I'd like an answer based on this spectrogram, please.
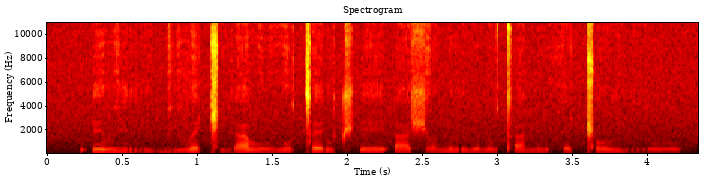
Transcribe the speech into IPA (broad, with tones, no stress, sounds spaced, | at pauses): ʔ e˥ v i˥ r i˩ b i˥ v ɛ˥ ǁ i˩ ɾ a˥ v o˩ v o˥ ǀ ɛ˥ ɾ u˩ t͡ʃʼ eː˥ ʔ a˩ ʃ ʌ˩ n̪ ɯ˥ ɾ ɯː˩ ɳ u˩ tʼ a˩ n̪ u˩ h ɛ˩ ǁ o˥ l i˩ r oː˩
